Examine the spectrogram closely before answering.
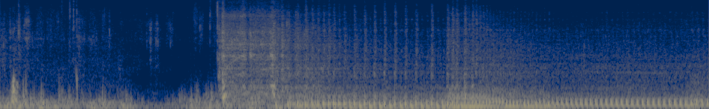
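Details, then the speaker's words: Off-grid generator after repair: cranks and catches after a couple of seconds, settles into an even, steady low thrum with no misses; normal start and run. "Ooh, baby, she's running good. Let's plug something in. And it's running great."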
